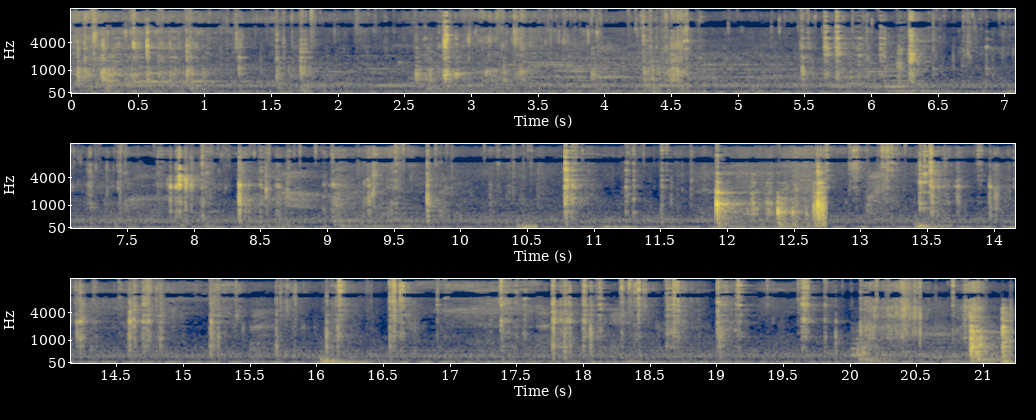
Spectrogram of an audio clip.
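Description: Metal knife scraping and clinking against roasted beef marrow bones and a ceramic plate as the marrow is scooped out and spread on toast. Scattered short scrapes and clicks, the loudest about twelve seconds in.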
